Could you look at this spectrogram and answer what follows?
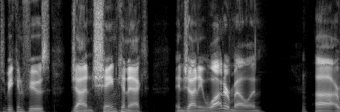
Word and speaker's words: Schoenknecht: very special guest John is a retired Middle School am I pronouncing your name first John um it's Shane connect Shane connect okay my apologies so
